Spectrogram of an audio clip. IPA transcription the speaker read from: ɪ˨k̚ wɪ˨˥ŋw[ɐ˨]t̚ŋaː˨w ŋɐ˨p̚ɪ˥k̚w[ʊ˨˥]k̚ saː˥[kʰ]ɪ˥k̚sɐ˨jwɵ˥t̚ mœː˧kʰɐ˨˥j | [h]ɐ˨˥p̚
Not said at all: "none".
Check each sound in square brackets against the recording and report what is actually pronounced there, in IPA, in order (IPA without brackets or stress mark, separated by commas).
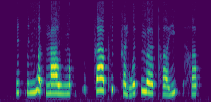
ɐ˨, ʊ˨˥, pʰ, h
